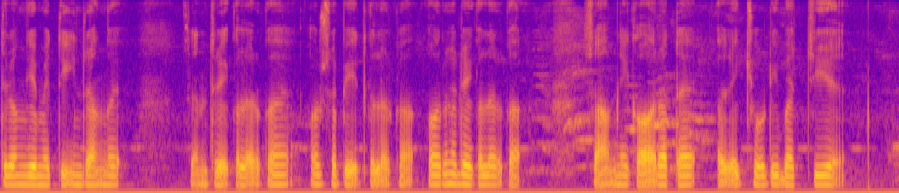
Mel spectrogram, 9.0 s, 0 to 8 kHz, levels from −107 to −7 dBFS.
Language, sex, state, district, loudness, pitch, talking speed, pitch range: Hindi, male, Bihar, Saharsa, -26 LUFS, 145 Hz, 180 wpm, 145-155 Hz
